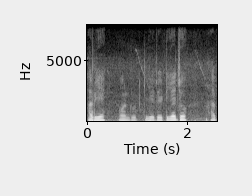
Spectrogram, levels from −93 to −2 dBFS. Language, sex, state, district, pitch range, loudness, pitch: Hindi, male, Bihar, Darbhanga, 120-135 Hz, -18 LUFS, 125 Hz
